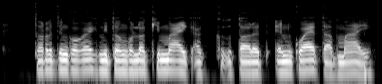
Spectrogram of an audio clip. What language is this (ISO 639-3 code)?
kln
